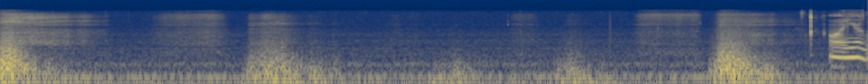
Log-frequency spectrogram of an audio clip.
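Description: Slow, deep breathing held through a yoga pose, several long audible exhales and inhales spaced a few seconds apart, close and soft, with a brief voice near the end.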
